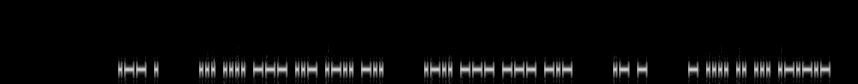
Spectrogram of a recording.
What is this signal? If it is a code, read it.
Morse code, heard as a keyed tone, about 40 wpm, 700 Hz. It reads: WE SHOULD LOOK AT THIS.
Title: 2x Word-Spacing - Sentences from Top 300 Words - 40wpm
